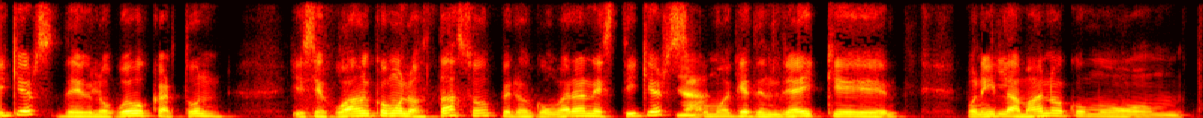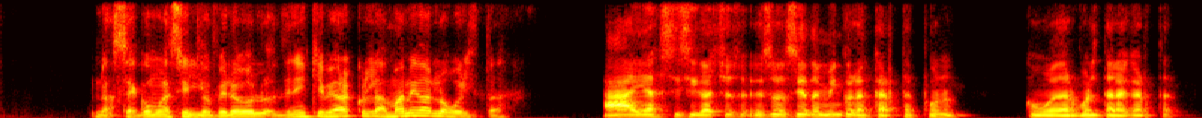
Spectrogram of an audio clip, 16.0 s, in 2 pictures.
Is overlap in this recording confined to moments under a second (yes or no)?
yes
